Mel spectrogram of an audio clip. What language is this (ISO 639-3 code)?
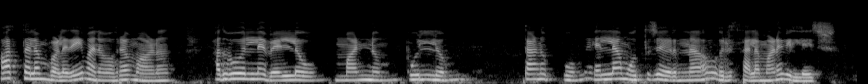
mal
